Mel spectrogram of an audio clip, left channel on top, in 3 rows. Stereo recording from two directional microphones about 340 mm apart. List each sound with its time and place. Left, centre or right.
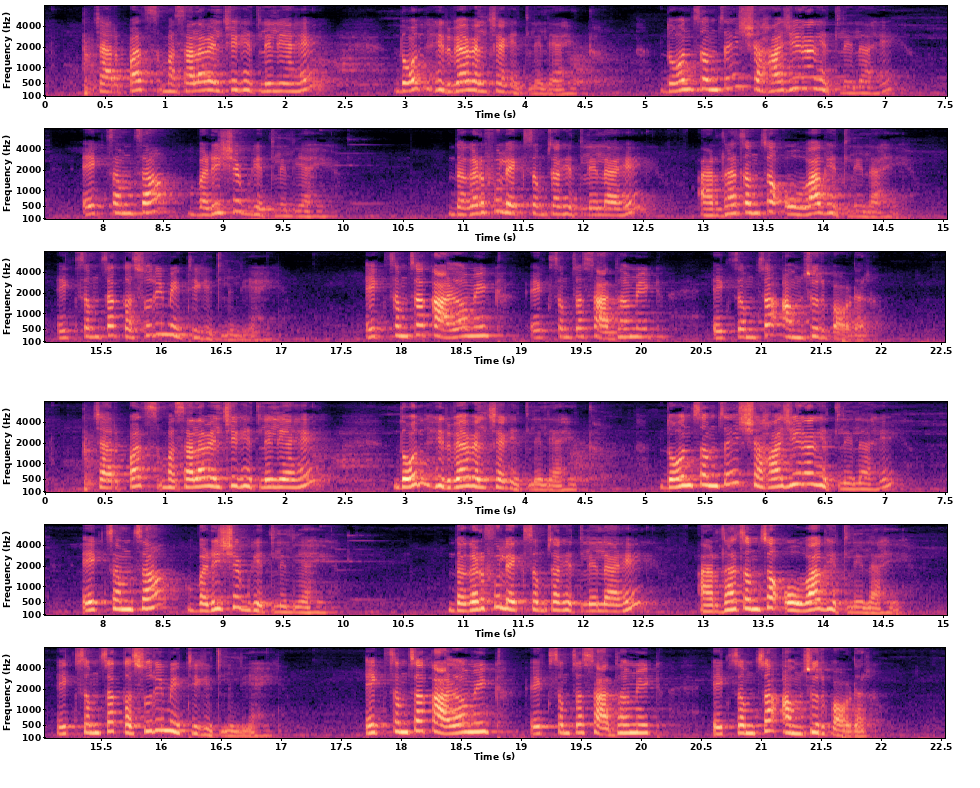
0.3 s a woman's voice: centre
10.9 s a woman's voice: centre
